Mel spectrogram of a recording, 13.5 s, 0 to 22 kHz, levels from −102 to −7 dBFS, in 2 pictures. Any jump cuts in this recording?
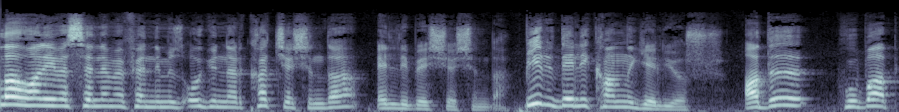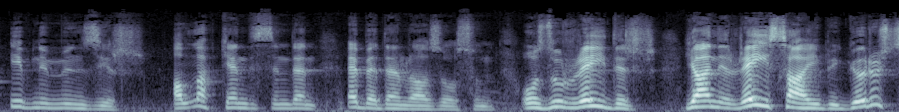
yes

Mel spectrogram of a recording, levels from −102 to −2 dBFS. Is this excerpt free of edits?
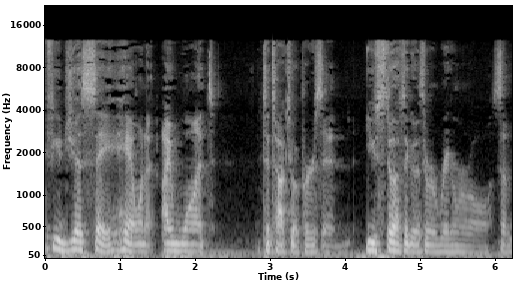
yes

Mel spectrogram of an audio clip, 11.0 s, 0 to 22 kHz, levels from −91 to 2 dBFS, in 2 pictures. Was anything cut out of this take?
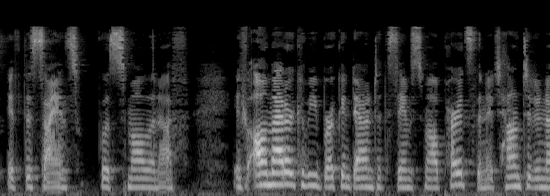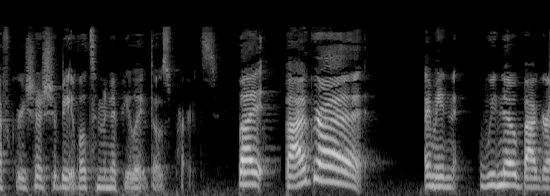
no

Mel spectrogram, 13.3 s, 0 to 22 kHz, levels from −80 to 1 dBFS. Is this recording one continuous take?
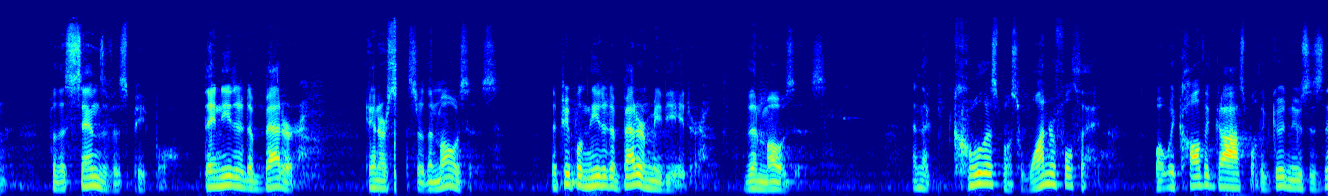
yes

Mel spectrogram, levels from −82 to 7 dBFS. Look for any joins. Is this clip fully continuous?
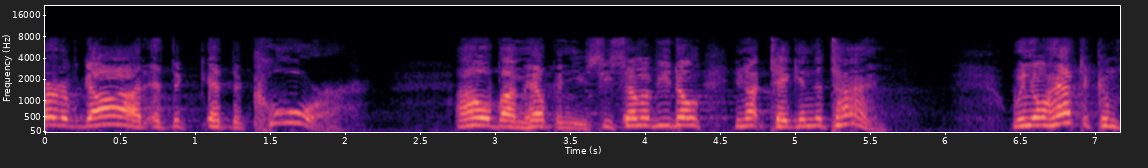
yes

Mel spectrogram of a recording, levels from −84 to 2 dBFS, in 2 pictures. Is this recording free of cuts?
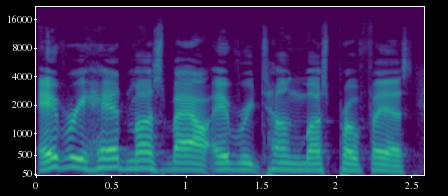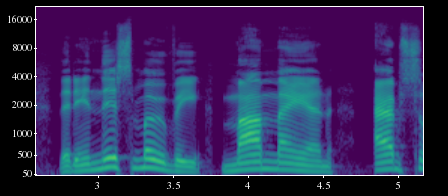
no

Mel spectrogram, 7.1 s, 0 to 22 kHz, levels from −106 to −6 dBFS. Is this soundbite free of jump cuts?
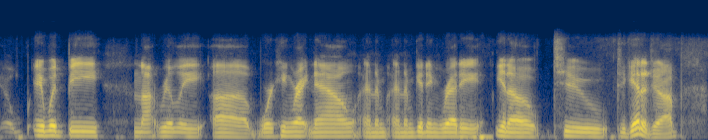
no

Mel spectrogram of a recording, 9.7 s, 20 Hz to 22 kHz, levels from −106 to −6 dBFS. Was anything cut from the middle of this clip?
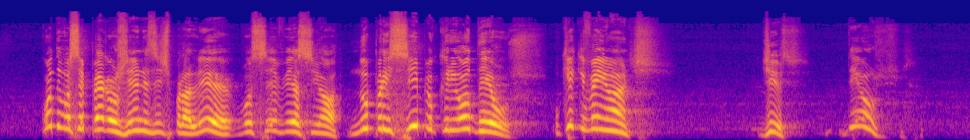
yes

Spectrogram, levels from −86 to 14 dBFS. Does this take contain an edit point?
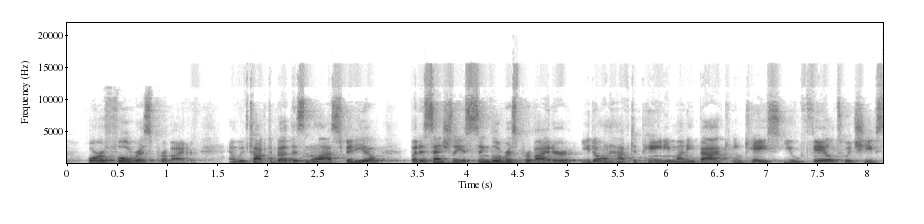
no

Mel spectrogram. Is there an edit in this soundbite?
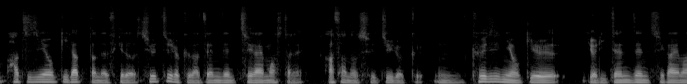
yes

